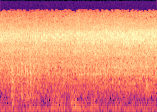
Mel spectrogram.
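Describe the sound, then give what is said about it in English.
Minced beef sizzles as it fries in a pan over moderate heat, a steady, continuous hiss and crackle that holds evenly throughout with no talking. “Nice sizzling sound. Just break up the meat and put into the pan. Don't want the heat too high.”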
